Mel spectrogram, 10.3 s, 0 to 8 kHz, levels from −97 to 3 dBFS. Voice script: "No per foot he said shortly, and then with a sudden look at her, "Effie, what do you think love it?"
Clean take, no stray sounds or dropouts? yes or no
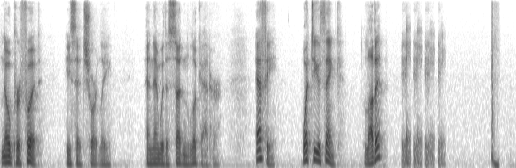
no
